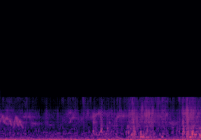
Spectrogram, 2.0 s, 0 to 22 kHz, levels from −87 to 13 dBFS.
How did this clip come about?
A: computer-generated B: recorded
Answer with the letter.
A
